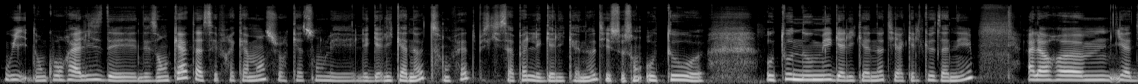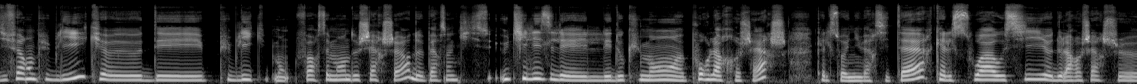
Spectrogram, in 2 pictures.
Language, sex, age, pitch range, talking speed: French, female, 20-39, 180-220 Hz, 170 wpm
